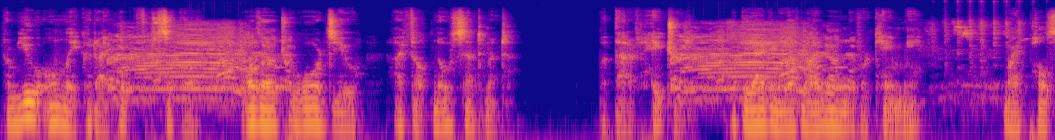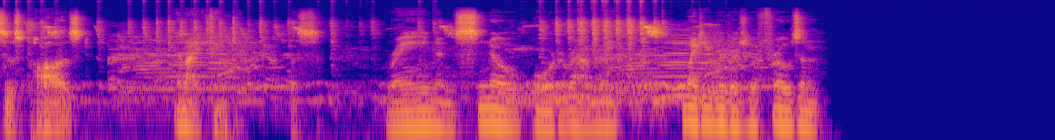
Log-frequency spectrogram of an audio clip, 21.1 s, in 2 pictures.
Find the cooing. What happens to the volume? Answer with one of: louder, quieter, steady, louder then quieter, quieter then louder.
louder.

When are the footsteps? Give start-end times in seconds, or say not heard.
not heard.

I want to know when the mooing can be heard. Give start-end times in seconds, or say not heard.
1.1-3.0, 6.7-8.6, 11.6-13.5, 16.4-18.4.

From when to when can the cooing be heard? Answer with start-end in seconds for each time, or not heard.
9.1-17.8.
